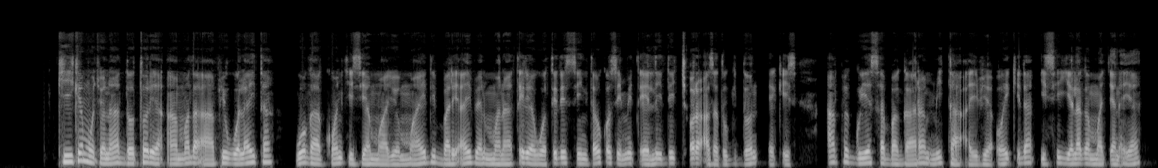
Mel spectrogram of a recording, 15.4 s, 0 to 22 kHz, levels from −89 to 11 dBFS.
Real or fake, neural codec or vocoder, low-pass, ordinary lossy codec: fake; vocoder, 22.05 kHz, 80 mel bands, Vocos; 9.9 kHz; AAC, 64 kbps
